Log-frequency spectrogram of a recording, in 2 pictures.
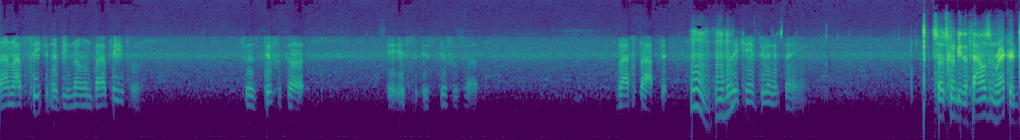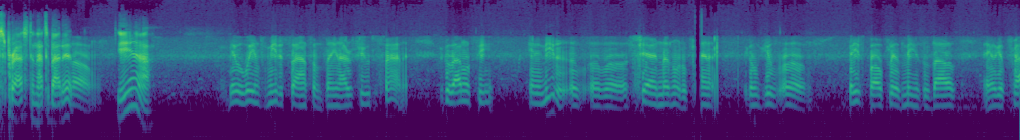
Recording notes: Phone call.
